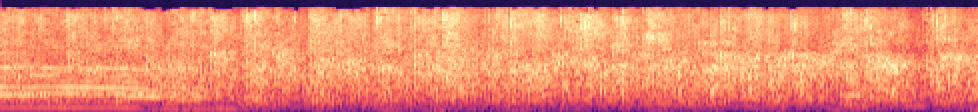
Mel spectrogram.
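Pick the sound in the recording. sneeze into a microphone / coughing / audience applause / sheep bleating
audience applause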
